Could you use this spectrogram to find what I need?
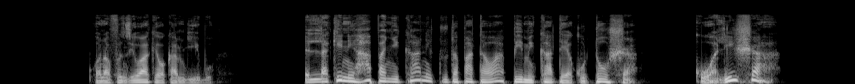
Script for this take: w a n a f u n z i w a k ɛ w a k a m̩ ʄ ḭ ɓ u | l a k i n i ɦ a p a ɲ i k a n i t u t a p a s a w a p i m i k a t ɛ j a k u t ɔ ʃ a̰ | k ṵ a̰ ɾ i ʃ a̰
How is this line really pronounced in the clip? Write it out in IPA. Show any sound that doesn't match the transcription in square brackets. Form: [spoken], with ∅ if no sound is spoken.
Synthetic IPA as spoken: w a n a f u n z i w a k ɛ w a k a m̩ ʄ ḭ ɓ u | l a k i n i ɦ a p a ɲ i k a n i t u t a p a [t] a w a p i m i k a t ɛ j a k u t ɔ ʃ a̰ | k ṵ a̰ [l] i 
